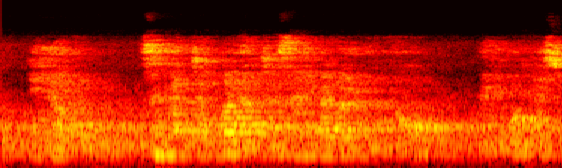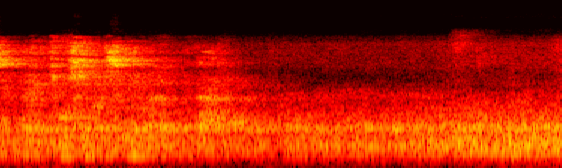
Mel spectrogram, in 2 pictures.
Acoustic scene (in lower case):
subway station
